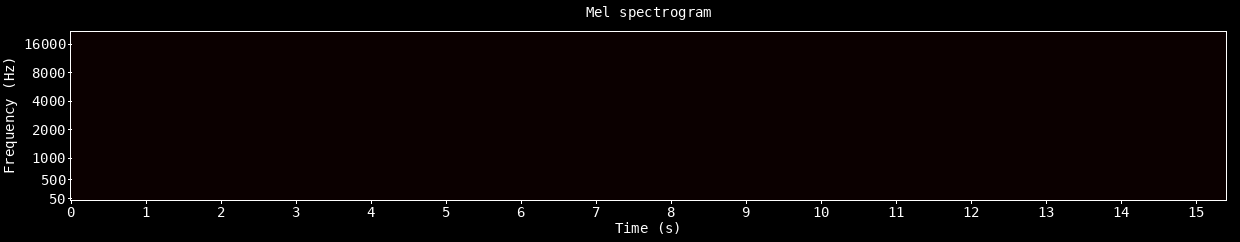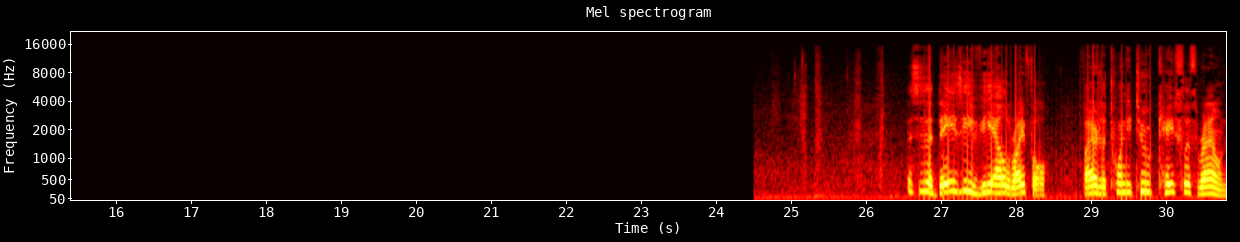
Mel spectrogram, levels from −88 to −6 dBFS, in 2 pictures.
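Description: From 26.71 to 29.93 s, periodic USB or driver dropouts cut roughly 10 ms gaps of silence every 0.064 s, producing a steady ticking. Unlike random crackle or clipping, the ticks are evenly spaced and sound only while signal is present.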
